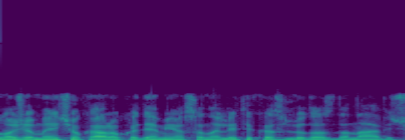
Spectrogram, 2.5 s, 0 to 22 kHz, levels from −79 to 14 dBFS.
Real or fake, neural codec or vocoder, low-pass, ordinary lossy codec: fake; codec, 16 kHz, 16 kbps, FunCodec, trained on LibriTTS, 50 frames a second; 7.2 kHz; AAC, 64 kbps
